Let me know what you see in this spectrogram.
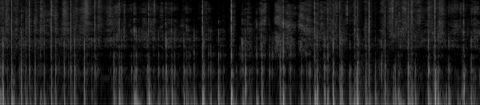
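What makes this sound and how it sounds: Fingertips and nails scratch and tap the card spine and cover edges of a paperback book held upright. The result is a dense run of short, dry taps and scratches with very little ring. The sound is mostly low and thuddy, with scattered brighter scratchy clicks.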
